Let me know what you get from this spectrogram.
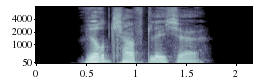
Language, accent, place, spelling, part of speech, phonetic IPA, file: German, Germany, Berlin, wirtschaftliche, adjective, [ˈvɪʁtʃaftlɪçə], De-wirtschaftliche.ogg
- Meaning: inflection of wirtschaftlich: 1. strong/mixed nominative/accusative feminine singular 2. strong nominative/accusative plural 3. weak nominative all-gender singular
